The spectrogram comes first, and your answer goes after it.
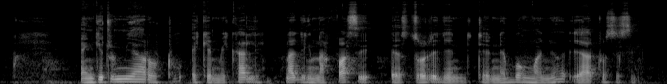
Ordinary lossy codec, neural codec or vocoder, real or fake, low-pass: none; none; real; none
